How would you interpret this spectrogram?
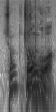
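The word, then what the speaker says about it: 中国: 그래서 중국은 네. 중으로 안 나고 구어. 종구어. 종 발음 있잖아요. 받침 있잖아요. 종구어. 이응 받침이 아니에요.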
